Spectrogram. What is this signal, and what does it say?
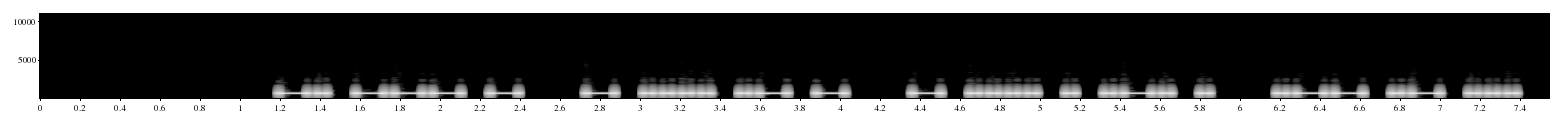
Morse code, heard as a keyed tone, about 25 wpm, 700 Hz. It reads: NOT THAT THERE WAS
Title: Sentences from Top 1400 Words 25wpm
